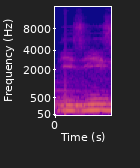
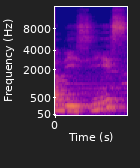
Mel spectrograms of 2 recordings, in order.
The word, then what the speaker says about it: disease: ومنكرر ومنأكد على كلمة ديزيز يا جماعة، مش نطقها ديسيس لأن ده مشهور جدا، لا كاتش ذا ديزيز.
